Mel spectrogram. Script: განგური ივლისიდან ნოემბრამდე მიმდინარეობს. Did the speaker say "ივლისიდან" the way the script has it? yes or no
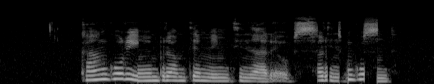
no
